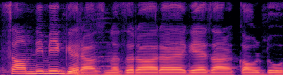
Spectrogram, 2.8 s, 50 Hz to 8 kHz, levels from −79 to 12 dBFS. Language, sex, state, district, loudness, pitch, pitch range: Hindi, female, Punjab, Kapurthala, -14 LUFS, 170 Hz, 165-190 Hz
